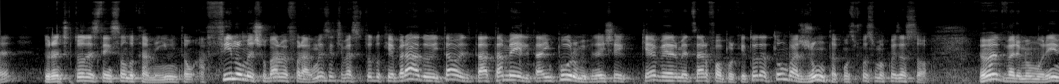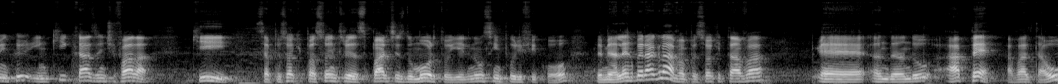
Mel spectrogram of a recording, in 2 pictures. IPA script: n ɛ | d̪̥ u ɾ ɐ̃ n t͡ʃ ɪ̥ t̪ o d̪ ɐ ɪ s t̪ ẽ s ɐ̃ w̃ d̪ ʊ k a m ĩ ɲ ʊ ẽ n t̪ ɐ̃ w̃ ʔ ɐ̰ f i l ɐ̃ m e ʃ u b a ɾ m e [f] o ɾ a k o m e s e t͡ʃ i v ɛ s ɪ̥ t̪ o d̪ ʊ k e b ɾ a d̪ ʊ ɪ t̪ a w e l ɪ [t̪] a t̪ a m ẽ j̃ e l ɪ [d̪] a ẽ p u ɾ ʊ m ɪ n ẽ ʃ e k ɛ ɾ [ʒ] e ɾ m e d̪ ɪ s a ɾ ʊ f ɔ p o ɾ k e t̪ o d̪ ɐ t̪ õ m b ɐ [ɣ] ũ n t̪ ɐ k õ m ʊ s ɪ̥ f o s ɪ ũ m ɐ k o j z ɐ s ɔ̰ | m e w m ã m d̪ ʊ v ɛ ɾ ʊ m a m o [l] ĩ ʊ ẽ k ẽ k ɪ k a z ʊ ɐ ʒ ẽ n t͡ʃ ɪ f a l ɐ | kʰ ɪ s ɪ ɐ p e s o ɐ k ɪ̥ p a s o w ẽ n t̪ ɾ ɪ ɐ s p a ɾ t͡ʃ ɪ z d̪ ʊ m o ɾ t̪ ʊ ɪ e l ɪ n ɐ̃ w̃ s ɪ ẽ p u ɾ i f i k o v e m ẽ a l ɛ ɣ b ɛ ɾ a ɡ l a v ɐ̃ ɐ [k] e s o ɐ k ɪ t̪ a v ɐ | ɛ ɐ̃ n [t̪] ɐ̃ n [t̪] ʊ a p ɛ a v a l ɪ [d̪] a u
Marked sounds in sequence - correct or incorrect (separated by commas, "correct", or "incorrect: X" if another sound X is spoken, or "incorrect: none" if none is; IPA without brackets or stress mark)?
correct, correct, incorrect: t̪, incorrect: v, incorrect: ʒ, incorrect: ɾ, incorrect: p, incorrect: d̪, incorrect: d̪, incorrect: t̪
